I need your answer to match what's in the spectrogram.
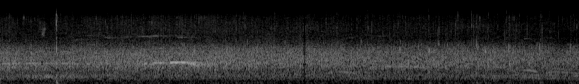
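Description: An audience applauds steadily for several seconds, a dense wash of clapping hands that stays fairly even in loudness throughout, with no voices standing out above it.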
